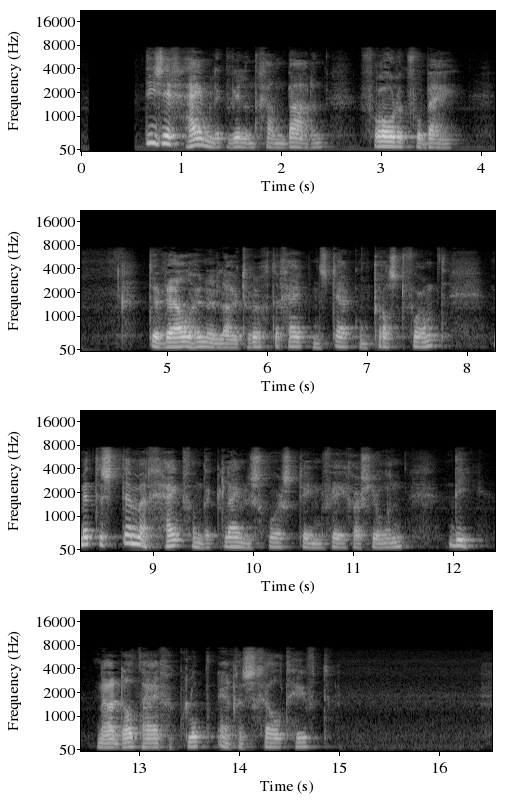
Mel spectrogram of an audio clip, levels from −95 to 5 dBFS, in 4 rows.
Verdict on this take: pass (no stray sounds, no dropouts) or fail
pass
